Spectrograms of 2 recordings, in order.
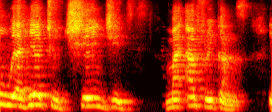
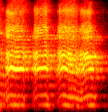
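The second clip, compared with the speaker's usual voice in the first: imitated laugh; 5 semitones higher than usual. Teasing a friend about how she used to laugh, mock laughter. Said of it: "Did you see the way she's laughing".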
